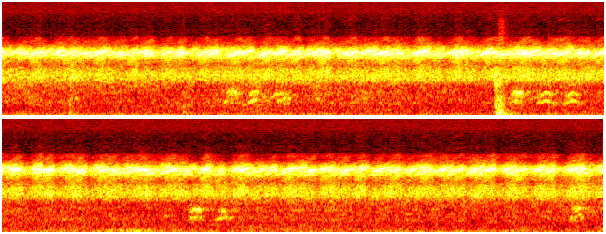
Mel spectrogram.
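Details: Chorus of many frogs on a hot summer night: a steady wall of high trilled croaking, short bursts of lower clucking notes, and one sharp knock about halfway through.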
